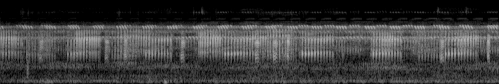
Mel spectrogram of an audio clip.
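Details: Many small paddy frogs (khiat) calling together at a pond on an evening after heavy rain. A dense, unbroken chorus of rapid, high-pitched rattling croaks that overlap and pulse in loudness throughout, with no other clear sounds.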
